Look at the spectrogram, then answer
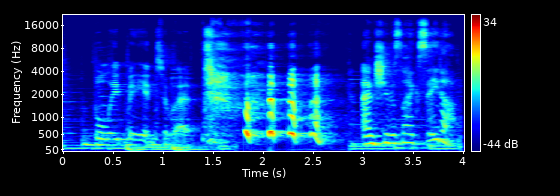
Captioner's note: laughs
